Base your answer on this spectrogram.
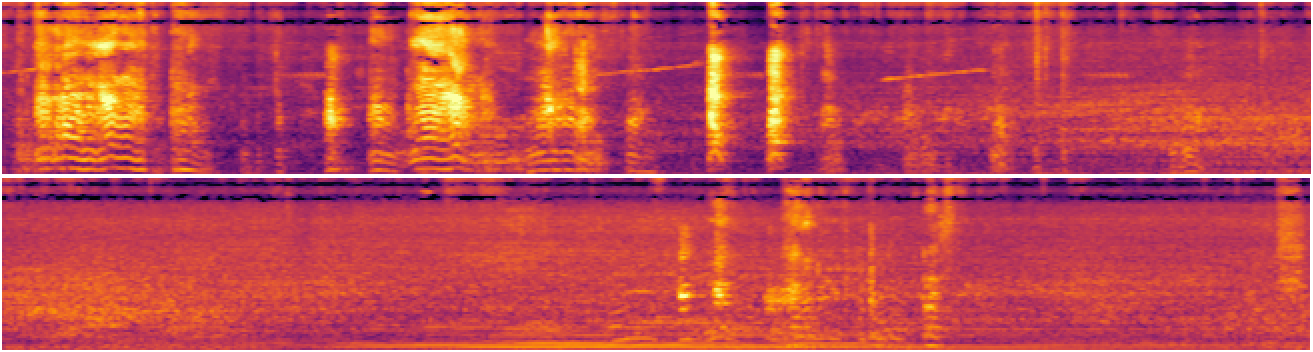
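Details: Playing puppies let out rapid high yips and small barks through the first six seconds, then fall quiet under a steady low rumbling background.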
